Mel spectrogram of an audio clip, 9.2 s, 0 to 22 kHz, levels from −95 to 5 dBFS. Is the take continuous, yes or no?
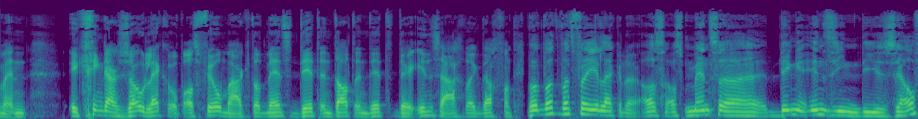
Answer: no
